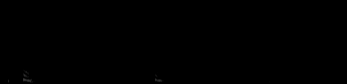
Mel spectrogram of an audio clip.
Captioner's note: none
